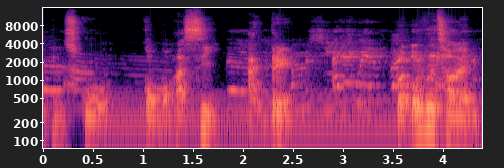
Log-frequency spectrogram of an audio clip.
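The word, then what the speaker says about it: André: in school como así Andre. But over time I stopped putting the accent on the e because everyone, incluyendo mis maestros, would always pronounce my name as Andre, Andre, Andre.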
